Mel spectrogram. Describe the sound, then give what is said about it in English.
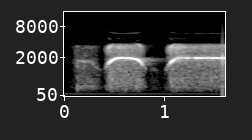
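A train whistle, pulled by the driver at the entrance to the Sough Tunnel on a summer's day, sounds three times in quick succession: a short softer toot, then a louder blast, then a long, steady, piercing blast that keeps going. No voices are heard. “And of course, Bill waved back and pulled the whistle three times.”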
